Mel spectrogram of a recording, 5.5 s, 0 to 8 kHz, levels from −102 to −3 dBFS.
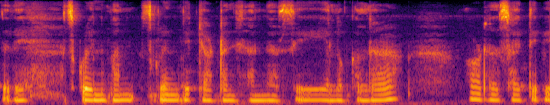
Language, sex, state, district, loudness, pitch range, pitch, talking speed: Nagamese, female, Nagaland, Kohima, -21 LUFS, 145-160 Hz, 150 Hz, 175 wpm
